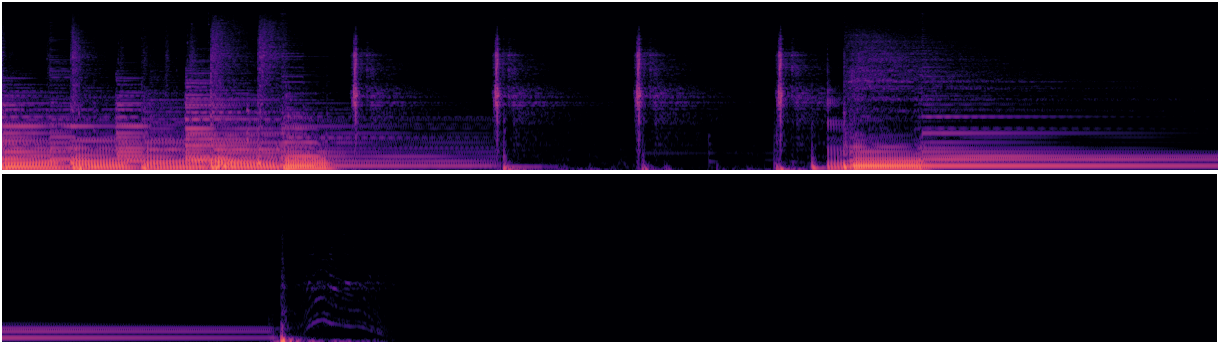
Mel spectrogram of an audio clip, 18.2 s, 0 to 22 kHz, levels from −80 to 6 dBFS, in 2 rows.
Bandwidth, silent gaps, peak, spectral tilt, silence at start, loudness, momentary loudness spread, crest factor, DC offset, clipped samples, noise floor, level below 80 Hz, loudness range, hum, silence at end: 13.5 kHz; none; -10 dBFS; -7 dB/octave; 0 s; -28 LUFS; 23 LU; 20 dB; under 0.1%; under 0.1%; under -90 dBFS; -36 dBFS; 20 LU; none; 6.75 s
